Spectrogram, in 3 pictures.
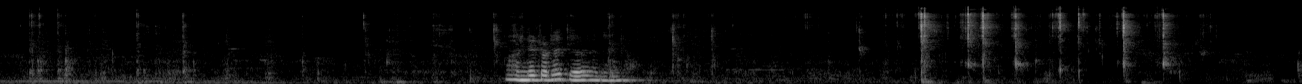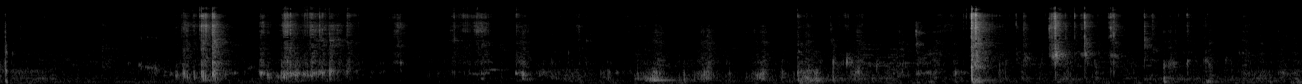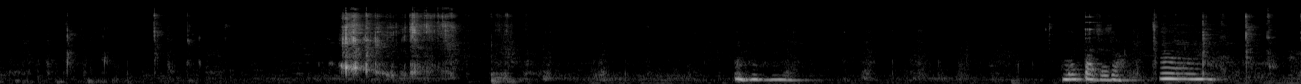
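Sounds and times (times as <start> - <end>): chewing: 0.0 - 5.1, 6.0 - 33.0, 34.4 - 36.6
crunching crisp shells: 6.6 - 12.3, 14.4 - 27.9, 29.3 - 32.1.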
